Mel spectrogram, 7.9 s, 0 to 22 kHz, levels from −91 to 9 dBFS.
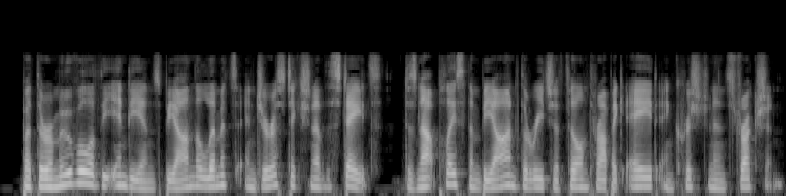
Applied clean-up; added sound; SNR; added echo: none; none; none; none.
